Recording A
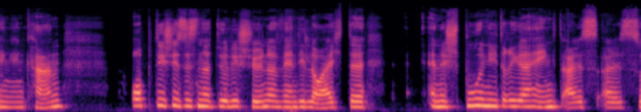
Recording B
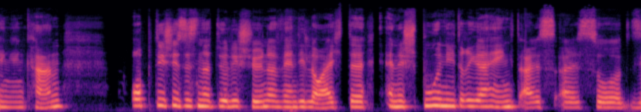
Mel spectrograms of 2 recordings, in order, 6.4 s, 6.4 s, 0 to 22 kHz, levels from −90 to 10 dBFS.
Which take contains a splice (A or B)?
B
